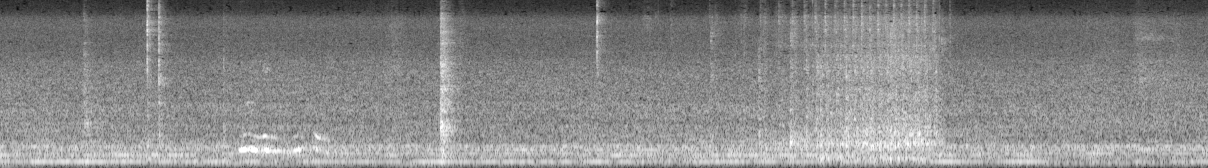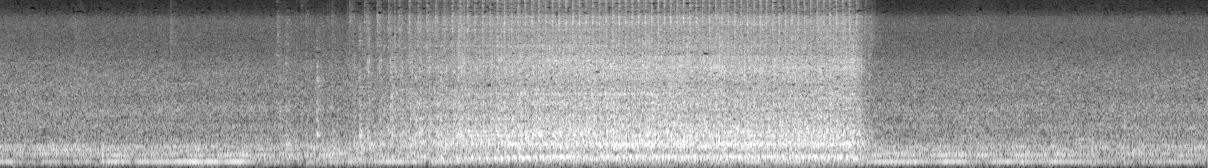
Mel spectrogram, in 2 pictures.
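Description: Sewing machine stitching in two runs: a short run about ten seconds in and a longer run of about six seconds near the twentieth second, each a fast, even chatter of stitches. A low steady hum lies underneath, with a few sharp clicks early on as the fabric is handled.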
